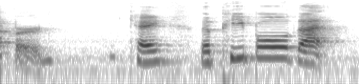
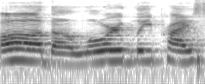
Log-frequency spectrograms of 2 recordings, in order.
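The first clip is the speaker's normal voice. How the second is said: sarcastic, mocking tone, dripping with sarcasm; 4 dB louder than usual. Explaining a line about the lordly price, acted out in a mock-sarcastic tone. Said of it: "he's being sarcastic. He's like".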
